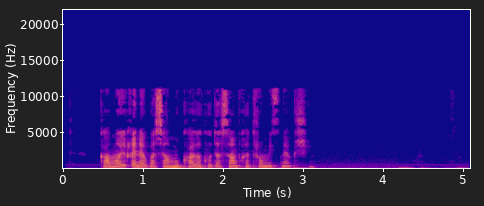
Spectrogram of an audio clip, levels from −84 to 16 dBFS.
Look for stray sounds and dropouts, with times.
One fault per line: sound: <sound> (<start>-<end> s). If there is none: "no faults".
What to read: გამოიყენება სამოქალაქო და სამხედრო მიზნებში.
no faults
